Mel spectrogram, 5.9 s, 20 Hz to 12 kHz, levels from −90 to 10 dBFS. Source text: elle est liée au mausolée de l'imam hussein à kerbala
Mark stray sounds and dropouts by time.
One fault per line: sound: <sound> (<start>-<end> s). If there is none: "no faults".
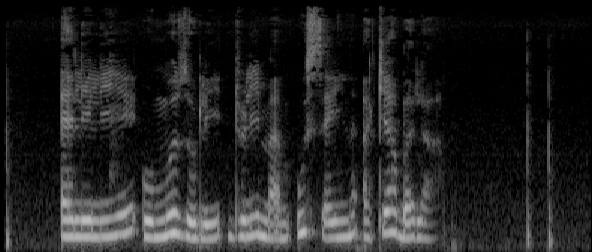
no faults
